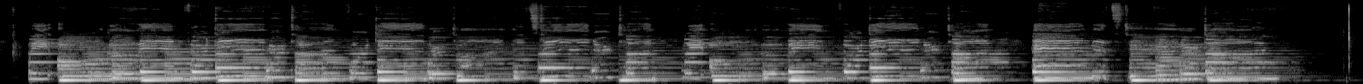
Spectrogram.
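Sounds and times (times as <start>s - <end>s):
grandmother singing at dinner time: 0.3s - 13.0s.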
